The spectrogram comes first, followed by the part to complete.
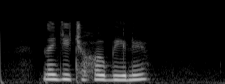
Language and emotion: Russian, neutral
